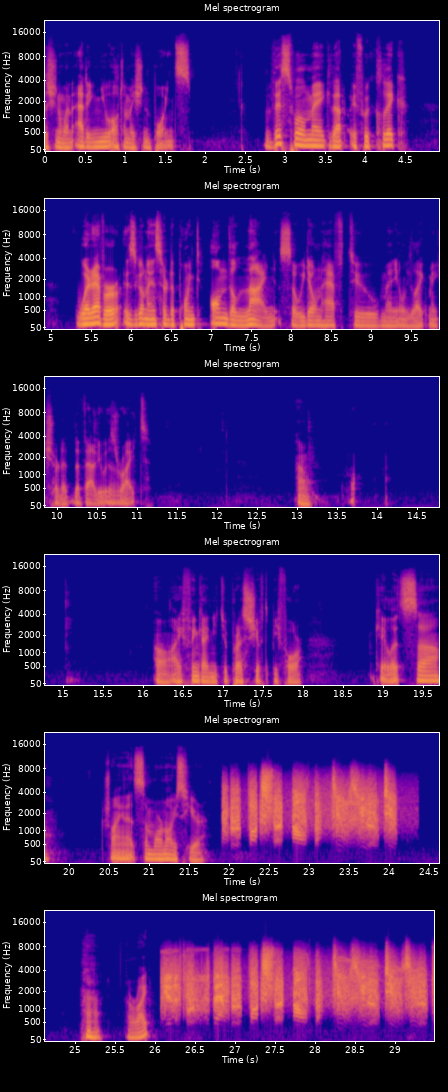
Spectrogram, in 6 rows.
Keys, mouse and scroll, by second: 1.2 click, 2.7 click, 3.5 click, 10.3-14.1 shift+drag, 15.2-16.9 shift+drag, 18.1 click, 19.0 click, 20.4 click, 21.7 middle click, 21.9 space, 24.1 space, 25.5 click, 25.8 space.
